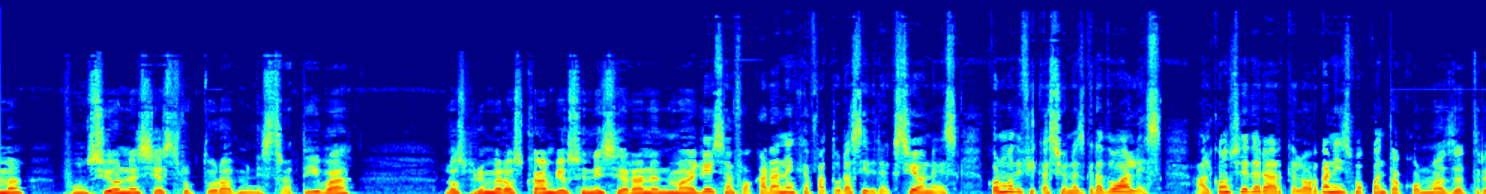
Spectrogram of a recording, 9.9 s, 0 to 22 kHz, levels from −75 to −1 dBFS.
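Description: From 4.69 s to 9.27 s there's a section at the wrong speed: it runs 1.28 times too fast, so the sound jumps up about four semitones and feels hurried. Most likely it was fitted to the wrong clock, with pitch and tempo shifting together.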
